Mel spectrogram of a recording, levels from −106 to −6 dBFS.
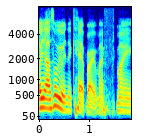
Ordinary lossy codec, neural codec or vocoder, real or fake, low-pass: none; codec, 16 kHz, 16 kbps, FunCodec, trained on Chinese and English, 50 frames a second; fake; none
